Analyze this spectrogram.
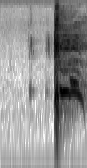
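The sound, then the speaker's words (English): A single loud, rasping cough from a person with a coughing problem, preceded by two faint breathy sounds and trailing off into a throaty rasp. “coughing problem because I have taken my medicine just now.”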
